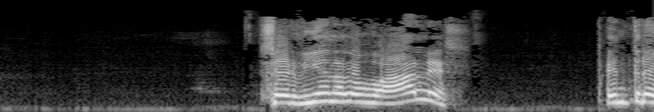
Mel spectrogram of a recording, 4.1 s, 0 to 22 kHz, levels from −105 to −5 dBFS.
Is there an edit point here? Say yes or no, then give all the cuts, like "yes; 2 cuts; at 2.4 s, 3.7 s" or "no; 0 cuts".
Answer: no; 0 cuts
